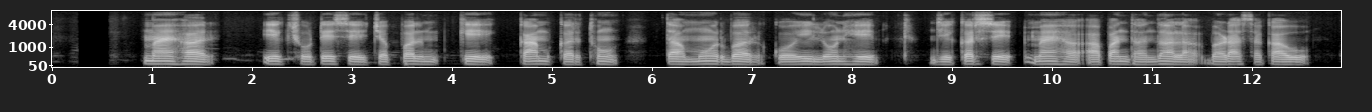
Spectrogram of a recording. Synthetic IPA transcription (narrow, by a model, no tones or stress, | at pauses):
mɛ̃ːɦəɾ | eːk̚t͡ʃʰoːʈeset͡ʃəpːəlke | kaːmkəɾt̪ʰũ | t̪amoːɾbəɾkoːiloːnɦe | d͡ʒeːkəɾsemɛ̃ːɦʔaːpənd̪ʱənd̪ʱaːla̰bəɽ̤asəkaːɦoː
